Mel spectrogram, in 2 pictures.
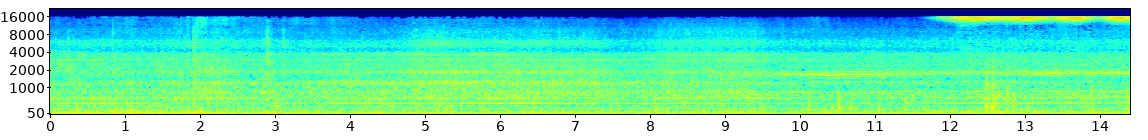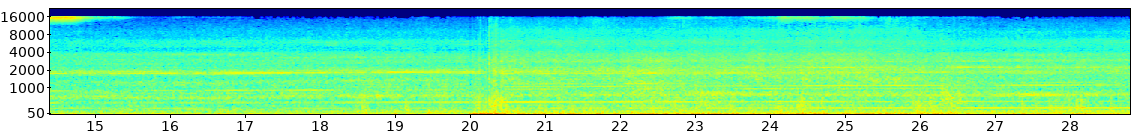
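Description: A train running on rails: a steady low rumble with a steady motor whine, which gets suddenly louder about twenty seconds in, the whine rising slightly after that.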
